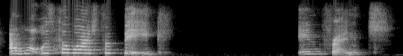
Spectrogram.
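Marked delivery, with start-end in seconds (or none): none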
